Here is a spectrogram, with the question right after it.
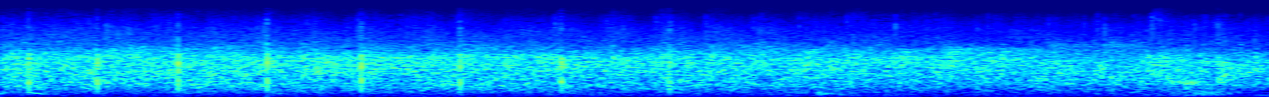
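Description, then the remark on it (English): Sustained applause from an audience, including young Tibetans, for His Excellency: a steady wash of many hands clapping with a few sharper individual claps standing out, continuing evenly throughout with no voices. “But we give His Excellency a round of applause.”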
